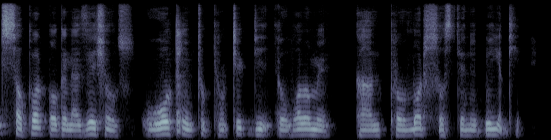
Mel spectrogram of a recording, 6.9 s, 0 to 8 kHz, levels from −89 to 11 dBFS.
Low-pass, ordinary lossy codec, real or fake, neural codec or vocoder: 7.2 kHz; none; fake; codec, 16 kHz, 1 kbps, FunCodec, trained on Chinese and English, 50 frames a second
